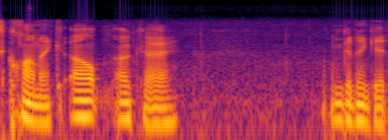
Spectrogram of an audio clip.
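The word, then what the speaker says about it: Klimmek: Where's Clemmick? Wait, do I have to. Okay. Wait, what's his name? Have I been saying Clemmings this whole time? It's Clemmick.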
